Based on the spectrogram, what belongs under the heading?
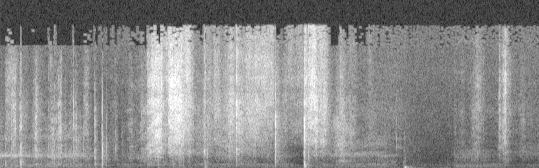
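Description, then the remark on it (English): A deck of Work Your Light Oracle cards being shuffled, with soft papery rustling broken by sharp flicks and slaps at uneven intervals, fairly quiet and with no one talking. “I'm just going to give the cards a bit of a shuffle.”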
